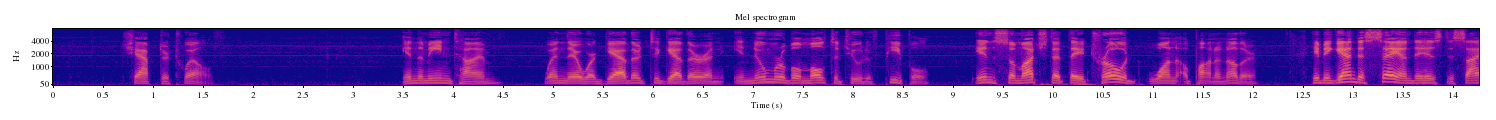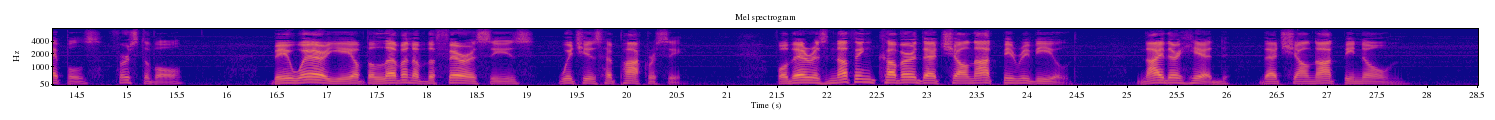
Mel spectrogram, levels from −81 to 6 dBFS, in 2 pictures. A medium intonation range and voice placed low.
Yes: average, 3.7 semitones; low, 115 Hz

